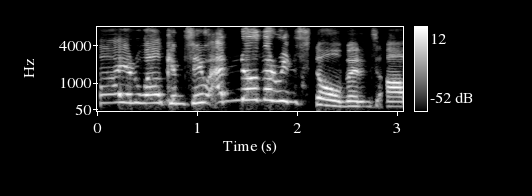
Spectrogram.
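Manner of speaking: excited, really high-pitched, swooping voice. Opening another podcast installment, greeting listeners: high-pitched excited voice. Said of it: "my voice went really high pitched there".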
